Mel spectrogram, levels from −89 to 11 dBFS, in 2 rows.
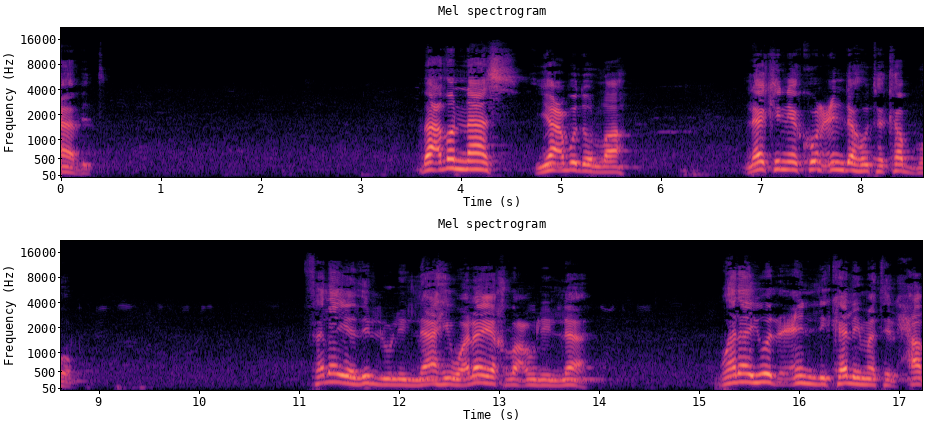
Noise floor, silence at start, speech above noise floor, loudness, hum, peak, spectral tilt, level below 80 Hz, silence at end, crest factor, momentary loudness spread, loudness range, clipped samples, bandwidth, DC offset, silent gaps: -60 dBFS; 0 s; 41 dB; -20 LUFS; none; -2 dBFS; -5 dB/octave; -64 dBFS; 0 s; 20 dB; 13 LU; 7 LU; under 0.1%; 13.5 kHz; under 0.1%; none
